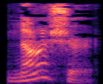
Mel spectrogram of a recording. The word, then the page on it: nosher: British English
